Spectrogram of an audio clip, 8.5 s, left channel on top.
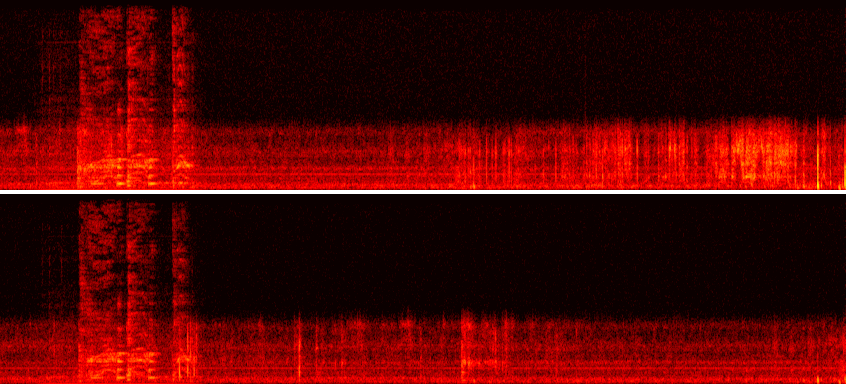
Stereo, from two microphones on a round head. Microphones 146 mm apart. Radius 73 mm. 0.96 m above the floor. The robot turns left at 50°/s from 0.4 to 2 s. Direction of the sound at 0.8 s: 160° right.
